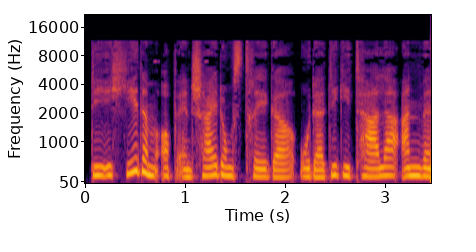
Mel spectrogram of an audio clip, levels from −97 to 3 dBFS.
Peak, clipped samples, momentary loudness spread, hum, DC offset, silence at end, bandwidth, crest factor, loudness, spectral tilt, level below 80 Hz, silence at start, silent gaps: -6 dBFS; under 0.1%; 4 LU; none; under 0.1%; 0 s; 12 kHz; 14 dB; -21 LUFS; -6 dB/octave; -62 dBFS; 0.05 s; none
